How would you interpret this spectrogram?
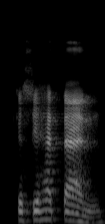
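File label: "kesihatan", Malay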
